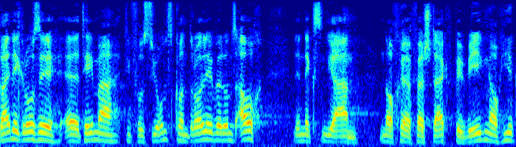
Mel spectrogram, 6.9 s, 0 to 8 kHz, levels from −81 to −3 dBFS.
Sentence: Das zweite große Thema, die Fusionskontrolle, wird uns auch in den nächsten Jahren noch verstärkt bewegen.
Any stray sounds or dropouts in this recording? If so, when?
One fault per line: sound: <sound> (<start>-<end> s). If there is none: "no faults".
no faults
